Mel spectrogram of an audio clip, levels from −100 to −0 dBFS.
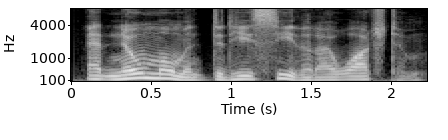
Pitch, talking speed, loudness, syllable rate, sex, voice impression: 125 Hz, 270 wpm, -18 LUFS, 5.9 syllables/s, male, masculine, adult-like, tensed, powerful, slightly muffled, raspy, cool, intellectual, slightly mature, friendly, wild, lively, slightly strict, slightly intense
